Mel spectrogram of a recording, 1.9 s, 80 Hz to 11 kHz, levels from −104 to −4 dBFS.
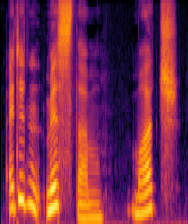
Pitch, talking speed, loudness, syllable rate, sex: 225 Hz, 130 wpm, -20 LUFS, 3.7 syllables/s, female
